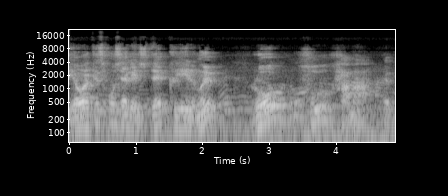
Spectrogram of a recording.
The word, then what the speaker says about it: 로루하마: 고멜이 또 임신하여 딸을 낳으며 여호와께서 호세아에게 이르시되 그의 이름을 로후하마, 발음이 이렇게 돼요. 로후하마, 이렇게 로후하마라 하라.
